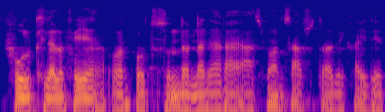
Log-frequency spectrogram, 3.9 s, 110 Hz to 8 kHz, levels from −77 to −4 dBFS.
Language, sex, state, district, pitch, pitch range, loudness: Hindi, male, Uttar Pradesh, Varanasi, 110 Hz, 100-115 Hz, -33 LUFS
